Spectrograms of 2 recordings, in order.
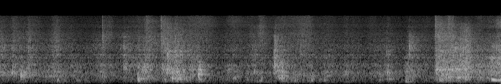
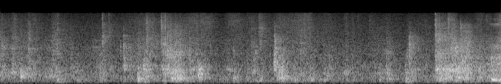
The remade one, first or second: first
